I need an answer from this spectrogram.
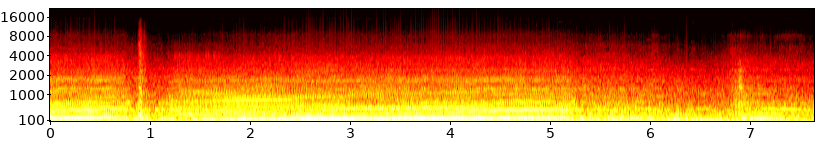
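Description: Peugeot 205 rally car's engine heard from inside the cabin under hard acceleration: a quick gear change about a second in, then the revs climb steadily. About five seconds in the revs fall away as the car slows for the next bend.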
